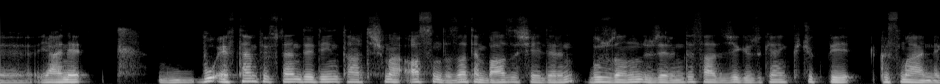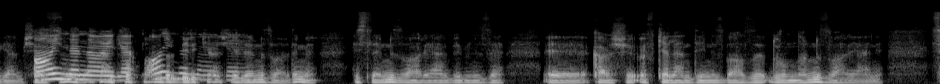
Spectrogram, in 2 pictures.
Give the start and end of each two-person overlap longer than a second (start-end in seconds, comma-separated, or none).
9.7-12.0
